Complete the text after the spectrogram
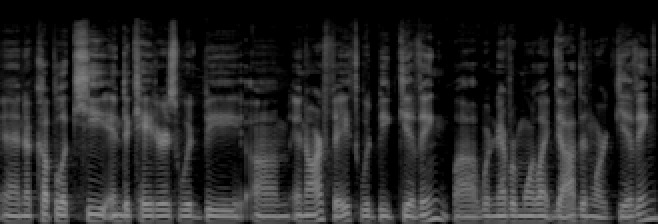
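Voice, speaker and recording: A man with a dark, mellow tone and fairly low pitch talks at a moderate pace with hardly any pauses. His intonation is fairly even, his loudness very even, and the background quiet. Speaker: church guest speaker. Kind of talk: casual chat.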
